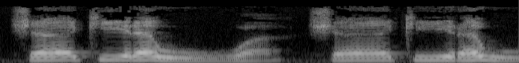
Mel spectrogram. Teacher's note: را متحرکی داریم که ما قبلش مکسوره و مانعی هم نیست، بنابراین ترقیق میشود برخلاف سایر قرائات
